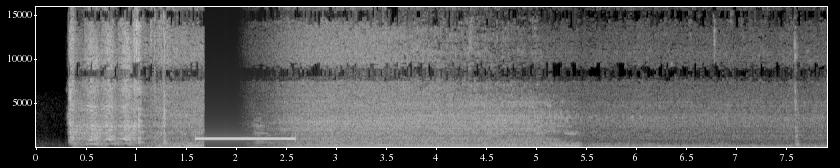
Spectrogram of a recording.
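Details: Triumph Herald 13/60 with freshly rebuilt Spitfire-spec engine, first start on choke after static timing set: cranks, catches, settles to steady even idle dropping slightly after seconds; slight exhaust leak and water leak from rear head core plug. Normal running.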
